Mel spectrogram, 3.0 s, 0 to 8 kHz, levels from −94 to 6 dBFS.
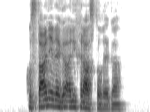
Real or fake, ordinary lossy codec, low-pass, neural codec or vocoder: real; none; none; none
